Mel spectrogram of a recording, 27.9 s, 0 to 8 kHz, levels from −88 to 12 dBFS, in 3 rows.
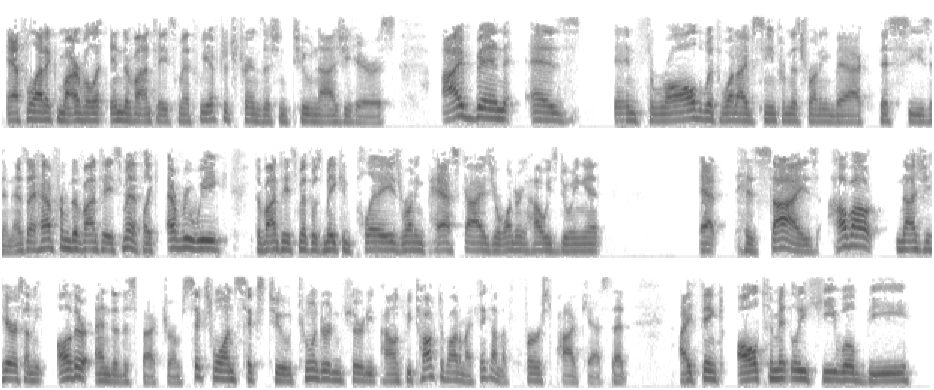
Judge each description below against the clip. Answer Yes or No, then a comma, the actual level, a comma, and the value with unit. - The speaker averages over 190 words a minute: No, average, 180 wpm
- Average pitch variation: Yes, average, 3.1 semitones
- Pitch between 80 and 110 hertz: No, low, 130 Hz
